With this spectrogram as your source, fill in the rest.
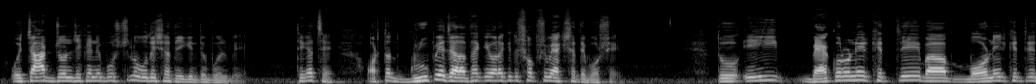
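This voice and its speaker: A man teaching a grammar lesson for exam preparation, repeating points and often checking with "right?". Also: fairly high pitch. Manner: repetitive, asks students "right?" often.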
